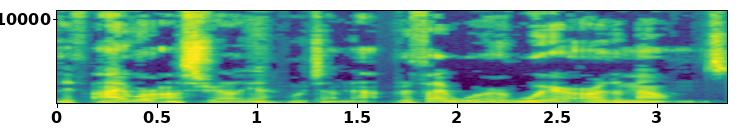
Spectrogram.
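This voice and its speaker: A man with an American accent speaks at a moderate pace. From US, Ohio. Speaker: gaming video commentator. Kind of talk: let's play commentary. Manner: casual, self-talking.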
